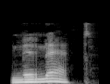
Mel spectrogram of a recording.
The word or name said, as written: Ninette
